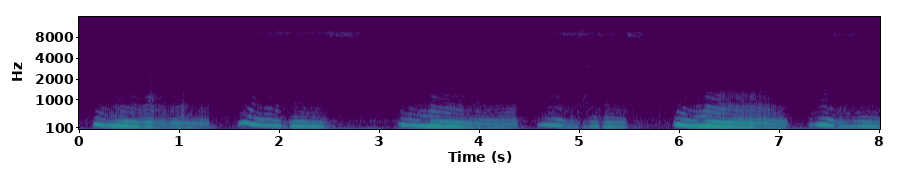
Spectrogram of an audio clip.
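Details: Snoring during sleep: rapid, repeated buzzing snores with each breath, about forty a minute, rising and falling in pitch; quiet recording.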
